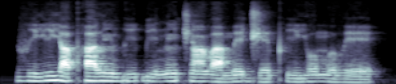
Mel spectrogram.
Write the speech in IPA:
v i˨ j i˦ j a˨ pʰ a˦ l ĩ˦ b i˨˦ ɓ i˨ n ĩ˦ t͡ʃ ã˦ β a˨ m e˦ d͡ʒ e˨ pʰ i˨ j o˦ m ʊ˨ β e˨

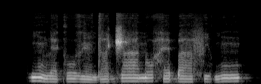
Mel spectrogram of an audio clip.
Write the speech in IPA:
ɡʷ ũ˦˨ l ɛ˨ k o˧ ɣ ɛ̃˨ d a˧ d͡ʒ aː˦ n ɔ˦ h ɛ˧ ɓ aː˧ f i˨ ɡʷ ũ˦

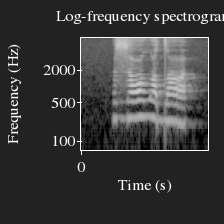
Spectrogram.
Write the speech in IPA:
z ɒ ðˤ ə dˤ ʌ

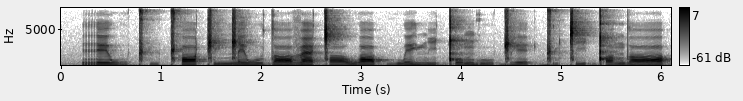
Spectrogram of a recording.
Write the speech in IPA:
r eː˦ w o̤˩˧˩ ǁʰ ṳ˨˥ ǁʰ ɒː˦ ǁ i˩ ŋ͡ǁ e˦ w u˨˥ d ɒː˨˥ v æ˧˩ ǀ ɒː˨˩˦ w ɒː˦ p ṳ˩˧˩ w e˦ j m i˩˧˩ ǃʼ o˨˥ ŋ ɡ uː˨˩˦ ɡ͡ǁ e˧˩ | ɡ͡ǁ u˩ ǀ i˩˧˩ ǃʼ ɒ˨˩˦ n d ɒː˨˥

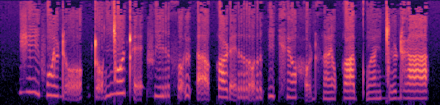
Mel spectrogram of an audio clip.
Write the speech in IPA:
ʒ ĩ˦˨ f ɔ̃˨ lʲ ɖ ɔ̰˨ | ʈ ɔ̰˨ ŋ͡ǀ ɔ̃˦ ʈʰ ɛ̰˨ ʔ f ĩ˨ r θ ɔ̰˦ lʲ ʔ a̰˦˨ qʷ œ˨ ɽ ɛ̰˨ r ɔ̰˨ r ʔ ĩ˦ ʔ xʲ ɔ̃˦ h ɔ̰˨ ɖ θ œ̃˨ lʲ qʷ a˨ kʷʼ œ̃˨˦ ɡ͡ǀ ø˦ ɖ ɣ a˦

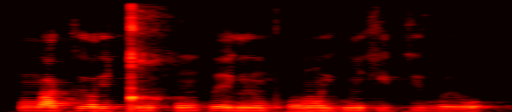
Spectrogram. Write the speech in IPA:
ŋ a˨ kʲ ɔ˦ ɾʲ ɘ˦ ǃ ĩ˨ h ũ˨˦ p e˦˨ lʲ õ˨˦ pʰ r ɔ̃˦˨ j v ĩ˦ xʲ e˦ kʲ ɘ˦ v ɘ˨ ʊ̯

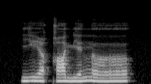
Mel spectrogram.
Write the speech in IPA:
j iː q a mʲ ɛ n ɤː

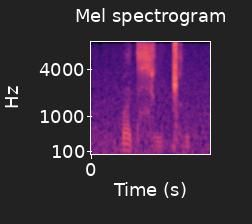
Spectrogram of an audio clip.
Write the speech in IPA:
ɓ a tʲ ɕ ɘː ɡ͡ǁ ɘ

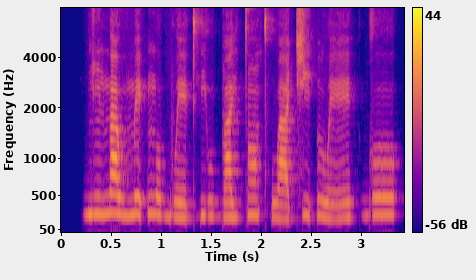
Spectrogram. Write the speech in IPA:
ɡ ĩ˧ n̪ a˥˧ w m e˦ ʔ ŋ o˧ b w e˨˩ t̪ʰ j u˧ b a˧ j t̪ ɔ̃˦ kʰ w a˨˩ t͡ɕ i˦ ʔ l w e˨˦ | ɡ o˦

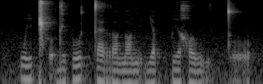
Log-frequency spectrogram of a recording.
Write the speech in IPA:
p w i ǁʰ o̰ d i p u tː æ r ɒ n ɒ n ḭ ʎ æ pː i χ u w ḭ tː o̰

